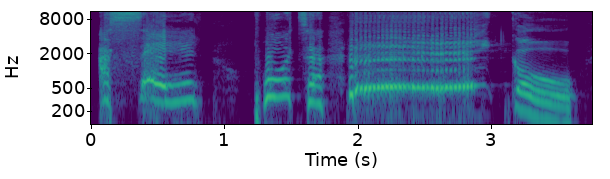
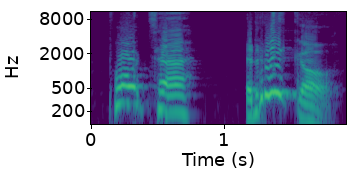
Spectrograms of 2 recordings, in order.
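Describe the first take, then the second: First: High, drawn-out call with a long trilled R in "Rico"; slow, high-pitched "Puerto Rico" with an extravagant trilled R; hugely rolled R. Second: Short rolled R in Rico; slow "Puerto Rico", lightly trilling the R in "Rico". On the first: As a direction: stretch the R of "Rico" into a long, showy roll. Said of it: "We can do better than that". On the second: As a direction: say "Rico" with a brief trilled R, slowly. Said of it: "It's time to roll that R". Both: Shown as a demonstration.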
